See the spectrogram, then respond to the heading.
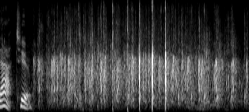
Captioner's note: audience applauding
